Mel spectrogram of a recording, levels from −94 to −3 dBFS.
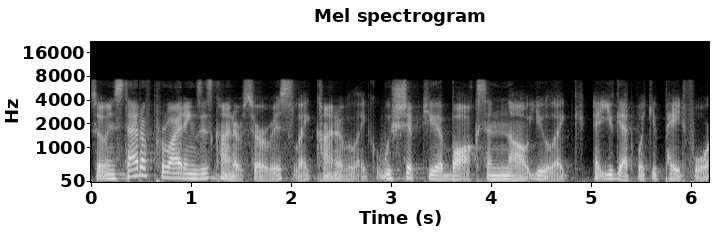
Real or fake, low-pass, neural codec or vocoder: fake; 7.2 kHz; codec, 16 kHz in and 24 kHz out, 1 kbps, XY-Tokenizer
